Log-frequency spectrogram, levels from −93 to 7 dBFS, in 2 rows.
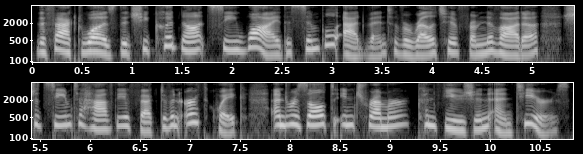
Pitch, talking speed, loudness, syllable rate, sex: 225 Hz, 185 wpm, -21 LUFS, 4.7 syllables/s, female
